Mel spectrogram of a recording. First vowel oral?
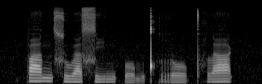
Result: yes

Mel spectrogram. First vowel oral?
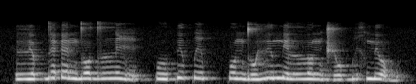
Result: yes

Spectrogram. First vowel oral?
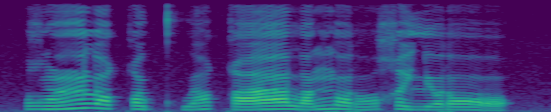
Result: no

